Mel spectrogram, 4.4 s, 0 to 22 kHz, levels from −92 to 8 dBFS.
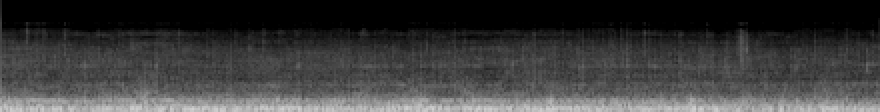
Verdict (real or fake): fake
